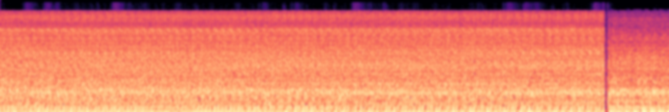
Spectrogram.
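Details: Air-cooled VW trike flat-four, a brand-new crate motor fitted after the old engine threw a rod, first fire-up after the swap: steady, even idle with a chuffing beat near four per second, no knock or rattle; healthy engine.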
